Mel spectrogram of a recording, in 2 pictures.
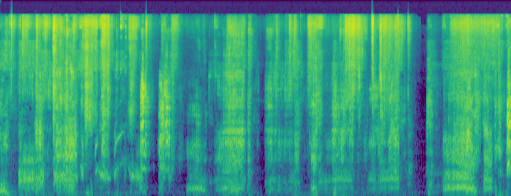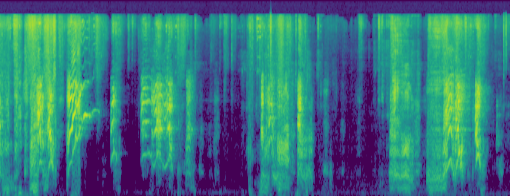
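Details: Two fighting Rottweilers, Tiger and Shary, growl and snarl almost without pause in rough, noisy bursts, with scuffling and a brief gap before the snarling resumes.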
